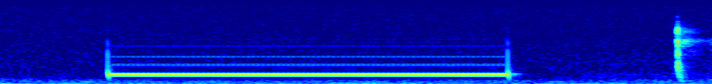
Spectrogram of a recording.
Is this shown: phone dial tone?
yes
